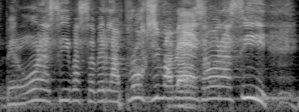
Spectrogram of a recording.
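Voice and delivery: high-pitched threat called after someone; mock a bully's yell without full volume; high, taunting retold shout; imitated threatening yell. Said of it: "me grita".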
